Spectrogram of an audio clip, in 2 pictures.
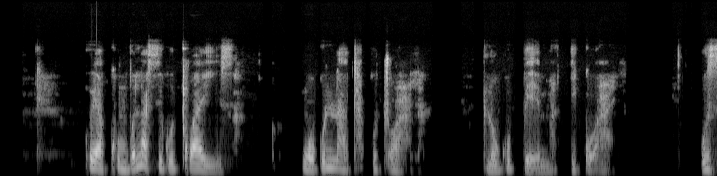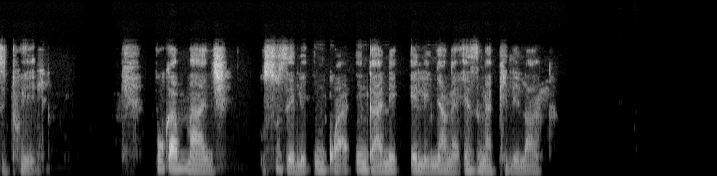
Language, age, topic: North Ndebele, 25-35, health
